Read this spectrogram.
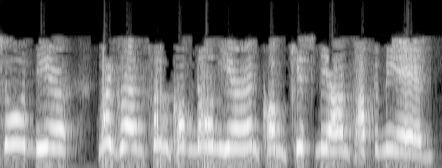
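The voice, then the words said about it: Sweet Jamaican accent. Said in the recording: “she had that sweet Jamaican accent, too”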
